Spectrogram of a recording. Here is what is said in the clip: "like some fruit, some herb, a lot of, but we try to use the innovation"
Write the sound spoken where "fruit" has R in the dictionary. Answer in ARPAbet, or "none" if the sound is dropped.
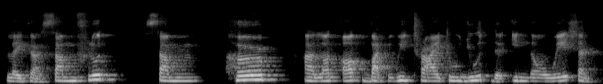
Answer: L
